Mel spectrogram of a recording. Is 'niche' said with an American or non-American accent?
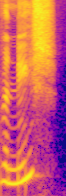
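non-American. Niche is said in a non-American way.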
